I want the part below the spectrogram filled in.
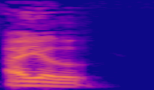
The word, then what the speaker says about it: Aisle: Äh, Aussprache von, jetzt das englische Wort, was den Gang im Flugzeug beschreibt. Gangway? Aisle. Die Insel? A, A, nee, Aisle geschrieben und Ach so. André sagt Isle.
